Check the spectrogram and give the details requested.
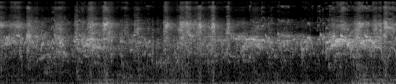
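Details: Caged parakeets eating breakfast on an autumn morning; a steady wash of high, raspy squawks and quick chirps overlap throughout, growing louder toward the end.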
